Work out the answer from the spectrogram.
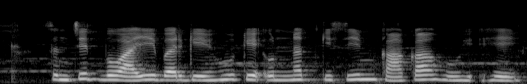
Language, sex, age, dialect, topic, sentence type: Chhattisgarhi, female, 25-30, Central, agriculture, question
